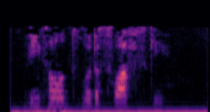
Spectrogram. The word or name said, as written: Lutoslawski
